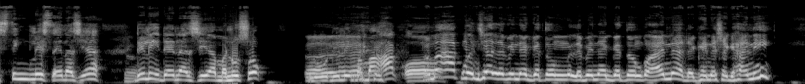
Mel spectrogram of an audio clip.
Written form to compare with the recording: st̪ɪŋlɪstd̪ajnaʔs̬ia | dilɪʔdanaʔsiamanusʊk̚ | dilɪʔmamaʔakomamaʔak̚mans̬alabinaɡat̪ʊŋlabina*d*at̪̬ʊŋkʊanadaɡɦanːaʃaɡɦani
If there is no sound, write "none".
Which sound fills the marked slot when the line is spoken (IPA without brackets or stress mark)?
ɡ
